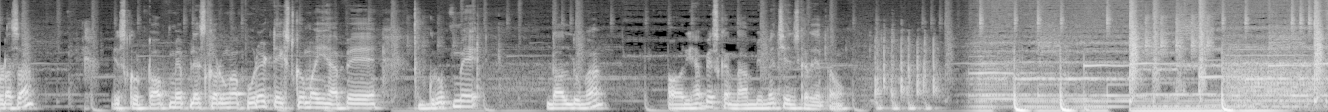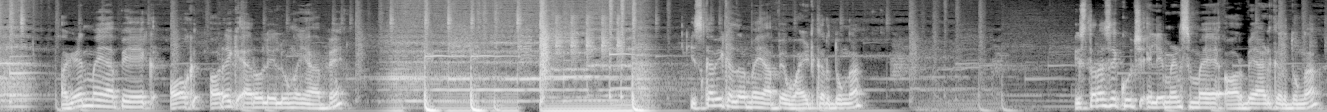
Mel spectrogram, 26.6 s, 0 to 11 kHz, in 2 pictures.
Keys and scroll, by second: 4.5 ctrl+shift+g, 7.8-10.2 typing, 11.7 alt+Tab, 12.6 ctrl+c, 12.6 alt+Tab, 12.9 ctrl+v.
